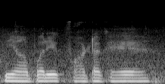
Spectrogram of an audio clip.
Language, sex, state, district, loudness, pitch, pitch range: Hindi, male, Uttar Pradesh, Shamli, -14 LUFS, 150 Hz, 145-155 Hz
